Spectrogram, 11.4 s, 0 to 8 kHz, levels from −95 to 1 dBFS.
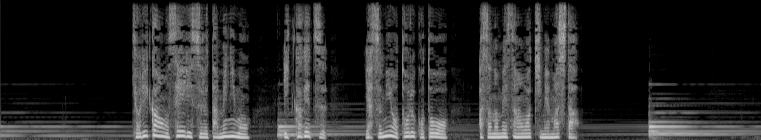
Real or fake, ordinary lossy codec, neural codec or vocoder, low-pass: real; none; none; none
